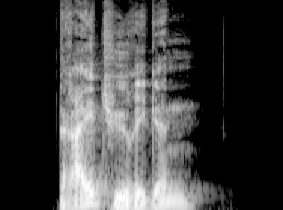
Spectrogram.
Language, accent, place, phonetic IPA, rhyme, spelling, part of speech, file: German, Germany, Berlin, [ˈdʁaɪ̯ˌtyːʁɪɡn̩], -aɪ̯tyːʁɪɡn̩, dreitürigen, adjective, De-dreitürigen.ogg
- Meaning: inflection of dreitürig: 1. strong genitive masculine/neuter singular 2. weak/mixed genitive/dative all-gender singular 3. strong/weak/mixed accusative masculine singular 4. strong dative plural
